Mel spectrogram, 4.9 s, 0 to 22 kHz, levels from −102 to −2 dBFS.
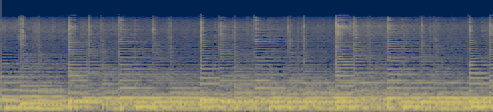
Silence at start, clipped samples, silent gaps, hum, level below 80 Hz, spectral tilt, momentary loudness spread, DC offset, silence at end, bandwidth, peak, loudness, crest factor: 0 s; under 0.1%; none; none; -42 dBFS; -6.5 dB/octave; 3 LU; under 0.1%; 0 s; 13 kHz; -8 dBFS; -23 LUFS; 14 dB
